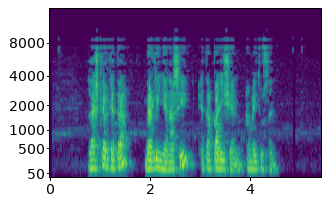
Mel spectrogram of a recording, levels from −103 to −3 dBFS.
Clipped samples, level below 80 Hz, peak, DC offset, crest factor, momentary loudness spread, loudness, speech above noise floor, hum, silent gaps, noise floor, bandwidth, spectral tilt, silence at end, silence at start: under 0.1%; -64 dBFS; -4 dBFS; under 0.1%; 20 dB; 15 LU; -23 LUFS; 47 dB; none; none; -70 dBFS; 9.4 kHz; -5 dB/octave; 0.9 s; 0.75 s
